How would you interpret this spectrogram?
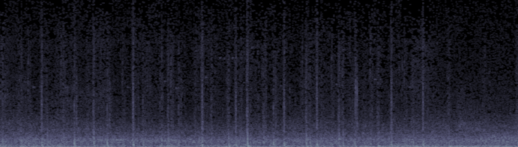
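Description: Horse hooves trot along a hard road heading south from Windhelm in a steady, even clip-clop rhythm, sharp hoofbeats repeating throughout over a constant low rumbling background, with no voices.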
